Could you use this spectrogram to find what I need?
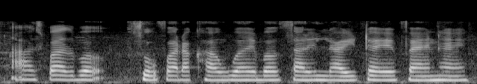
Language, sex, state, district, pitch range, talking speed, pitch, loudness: Hindi, female, Bihar, West Champaran, 200-210 Hz, 150 wpm, 200 Hz, -15 LUFS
